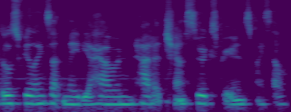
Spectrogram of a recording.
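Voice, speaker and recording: A woman with a Spanish accent speaks at a very fast pace and medium pitch, somewhat breathy, in monotone, flat intonation. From Colombia. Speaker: professor. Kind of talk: casual interview.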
